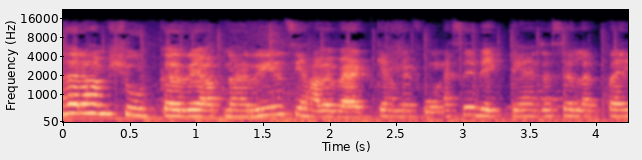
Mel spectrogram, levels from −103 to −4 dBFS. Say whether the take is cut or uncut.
cut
